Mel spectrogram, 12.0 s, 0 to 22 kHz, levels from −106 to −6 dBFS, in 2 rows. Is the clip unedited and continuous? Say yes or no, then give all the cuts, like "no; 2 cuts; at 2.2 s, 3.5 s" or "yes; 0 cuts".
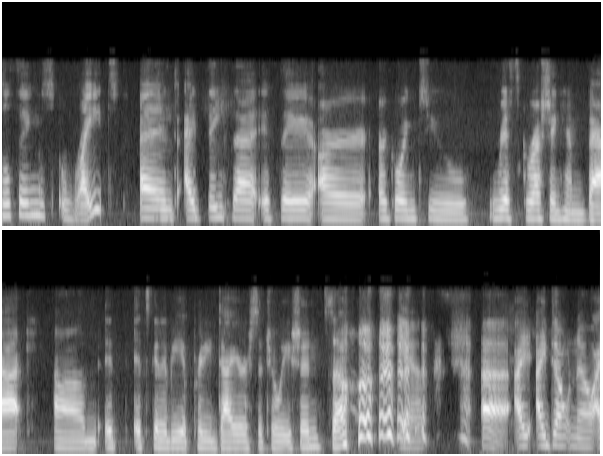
no; 2 cuts; at 1.2 s, 9.2 s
